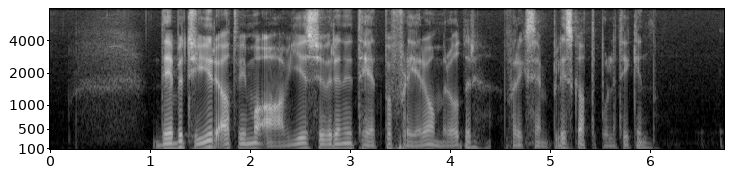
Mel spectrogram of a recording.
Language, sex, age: Norwegian, male, 52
